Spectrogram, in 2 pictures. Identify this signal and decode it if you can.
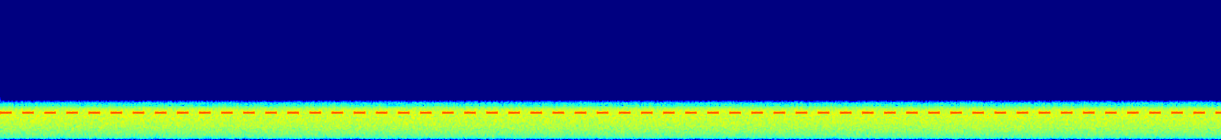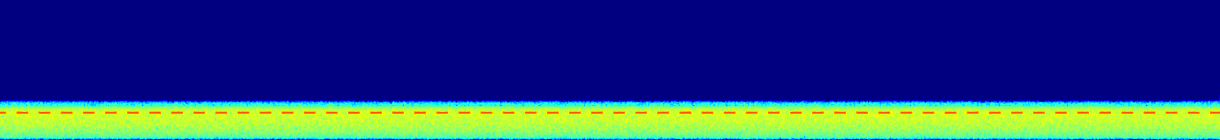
Evenly repeated beeps. There is no code.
